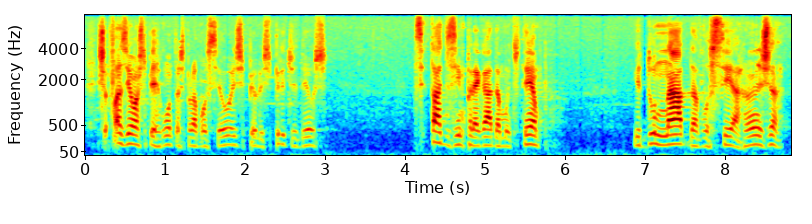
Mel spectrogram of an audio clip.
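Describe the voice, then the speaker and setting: A man from Rio de preaching a Pentecostal sermon, telling stories dramatically and swinging from hushed asides to shouts. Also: on the high side. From Brazil. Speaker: pastor. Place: large church sanctuary.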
